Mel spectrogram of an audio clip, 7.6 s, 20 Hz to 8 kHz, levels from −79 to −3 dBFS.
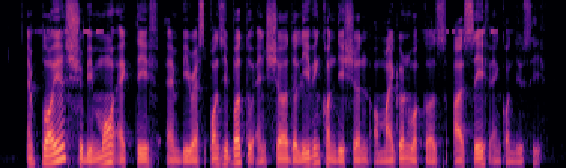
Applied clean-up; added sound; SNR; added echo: none; Alarm; 20 dB; none.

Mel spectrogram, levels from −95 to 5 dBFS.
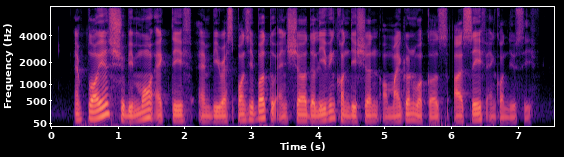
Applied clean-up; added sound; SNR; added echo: neural mask model Resemble Enhance denoiser.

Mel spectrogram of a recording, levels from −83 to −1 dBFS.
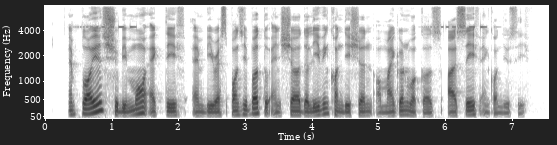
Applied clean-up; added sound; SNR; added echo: neural mask model RNNoise.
